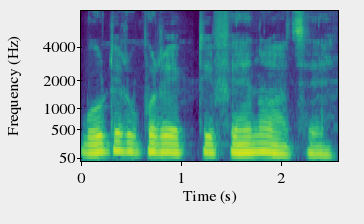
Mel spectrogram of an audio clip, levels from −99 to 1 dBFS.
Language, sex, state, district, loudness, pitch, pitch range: Bengali, male, Assam, Hailakandi, -15 LUFS, 125 Hz, 115-130 Hz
